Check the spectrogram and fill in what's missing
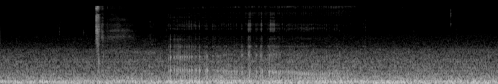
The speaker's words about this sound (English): And if you're wondering what that background hum is, it's the car tires driving down the road. I am driving to work.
